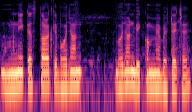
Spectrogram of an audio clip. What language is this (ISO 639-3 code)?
mai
